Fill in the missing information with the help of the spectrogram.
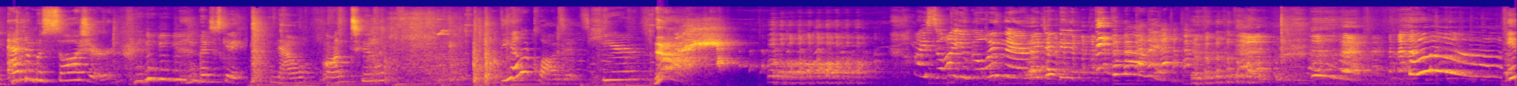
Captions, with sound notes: And a massager. No, just kidding Now, onto, the other closets. Here- (shout) (scream) (laughter) I saw you go in there and I didn't even think about it! (laughter)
